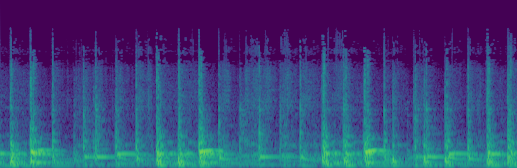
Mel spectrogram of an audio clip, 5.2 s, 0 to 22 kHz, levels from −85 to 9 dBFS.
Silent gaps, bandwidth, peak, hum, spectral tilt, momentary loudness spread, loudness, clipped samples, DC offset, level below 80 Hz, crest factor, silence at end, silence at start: none; 11 kHz; -4 dBFS; none; -7 dB/octave; 10 LU; -23 LUFS; under 0.1%; under 0.1%; -38 dBFS; 18 dB; 0 s; 0 s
